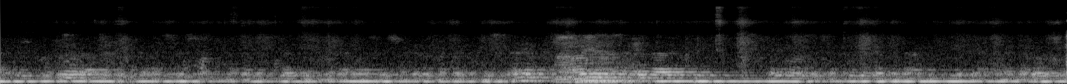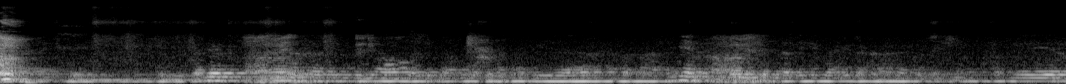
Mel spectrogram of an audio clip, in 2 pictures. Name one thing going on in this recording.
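Young women sing a slow, steady chant together nearby.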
